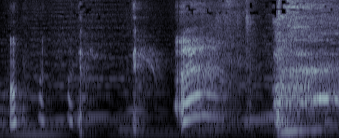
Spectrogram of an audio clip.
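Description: Close, muffled throat sounds build up, then two harsh, raspy coughs burst out one after the other, loud and breathy, with no talking in between.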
